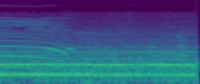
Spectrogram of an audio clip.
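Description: Jet ski engine running with a steady low hum under a rushing noise, while the craft is under way on the water.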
